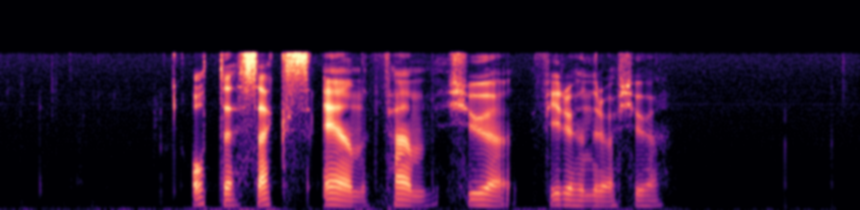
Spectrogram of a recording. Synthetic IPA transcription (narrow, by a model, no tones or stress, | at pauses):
ɔt̪əsɛkseːnfæmçʉːə̰fiːɾəhʉnd̪ɾəoːçʉːə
